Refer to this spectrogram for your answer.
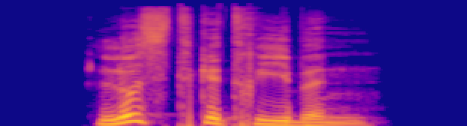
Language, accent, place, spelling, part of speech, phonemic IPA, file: German, Germany, Berlin, lustgetrieben, adjective, /ˈlʊstɡəˌtʁiːbn̩/, De-lustgetrieben.ogg
- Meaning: pleasure-seeking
